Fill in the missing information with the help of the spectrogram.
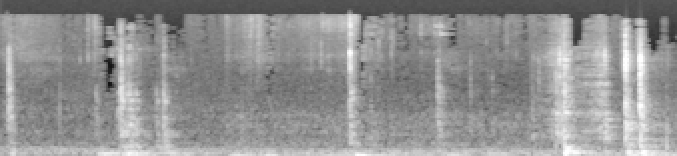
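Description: A car's air-conditioning hose being pulled and worked loose by hand in the engine bay: a series of short scrapes, rubs and knocks as it catches on surrounding parts, the loudest cluster near the end.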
